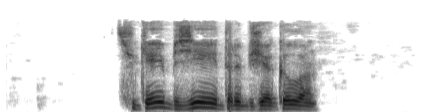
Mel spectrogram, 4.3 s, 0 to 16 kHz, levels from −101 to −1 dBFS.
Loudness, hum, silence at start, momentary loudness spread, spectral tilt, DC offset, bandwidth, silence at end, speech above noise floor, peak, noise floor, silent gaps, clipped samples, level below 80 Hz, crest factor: -15 LUFS; none; 1.2 s; 12 LU; -5.5 dB/octave; under 0.1%; 8 kHz; 1.15 s; 69 dB; -2 dBFS; -84 dBFS; none; under 0.1%; -56 dBFS; 14 dB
